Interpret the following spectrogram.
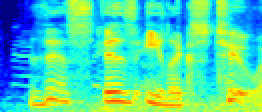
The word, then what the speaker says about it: ELEX: this is elix too i actually thought it was alex until they heard the pronounce it in game sorry anyway uh elix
